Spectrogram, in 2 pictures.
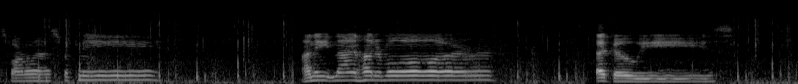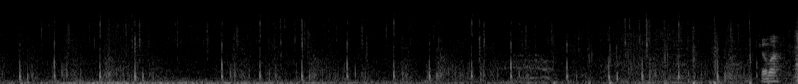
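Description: Footsteps run on stone.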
